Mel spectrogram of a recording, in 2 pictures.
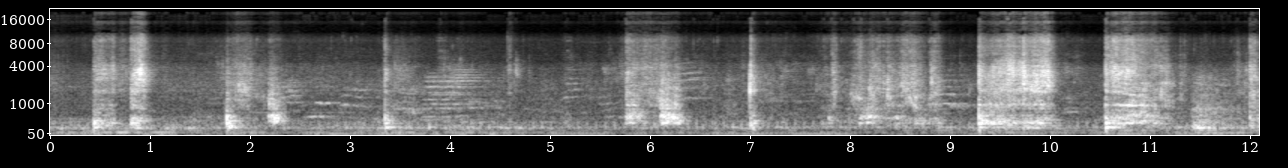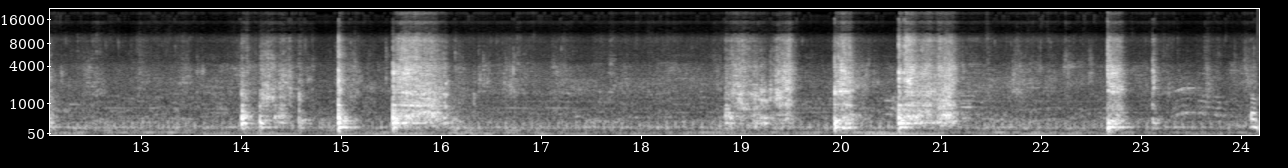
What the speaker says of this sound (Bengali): তো চালটাকে আমি মশলার সাথে ভালোভাবে মিশিয়ে নেব।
